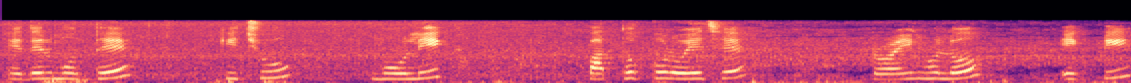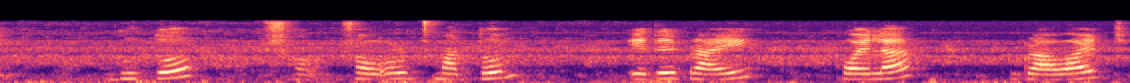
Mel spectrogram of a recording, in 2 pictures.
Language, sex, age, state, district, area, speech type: Bengali, female, 18-30, West Bengal, Alipurduar, rural, spontaneous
